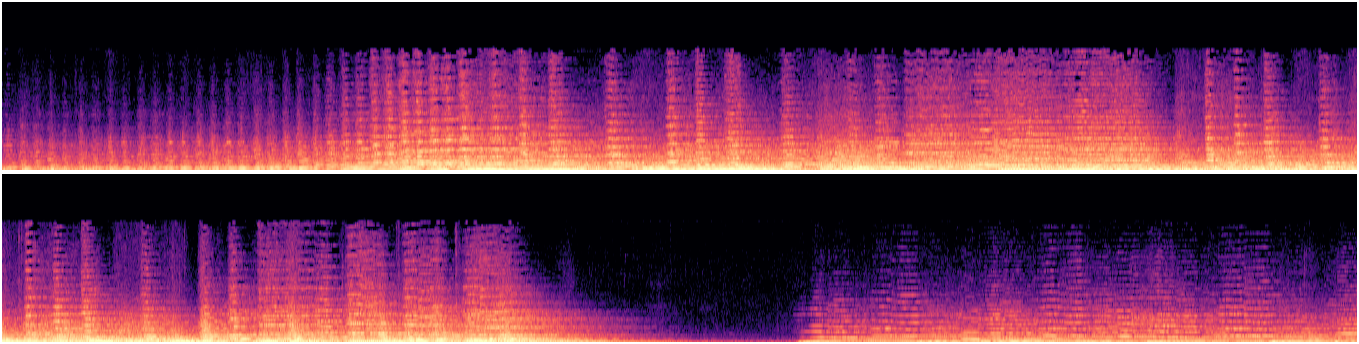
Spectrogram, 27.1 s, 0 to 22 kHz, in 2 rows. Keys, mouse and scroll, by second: 1.3 space, 3.8 space, 6.3 space, 6.9 Escape, 8.7 t, 8.8 space, 14.5 middle click, 22.2 t, 22.3 space, 22.9 Escape, 26.5 KP_Decimal, 26.9 Return.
